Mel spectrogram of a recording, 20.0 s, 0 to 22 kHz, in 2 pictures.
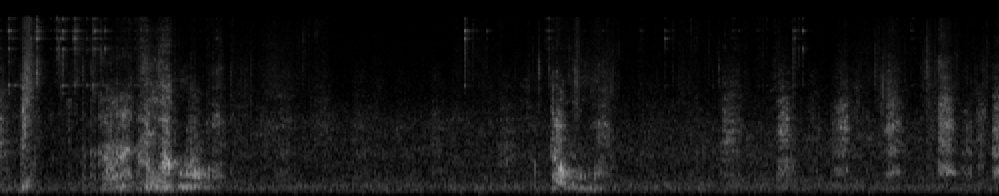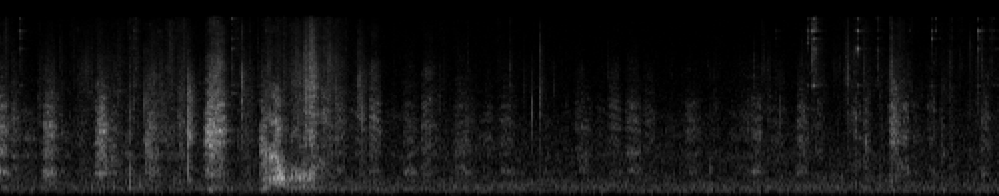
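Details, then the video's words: Two pet dogs play wrestling, Duke, a 7-year-old blue/red pitbull, and Lucy, a 7-month-old German Shepherd; short rough growling bursts near 1.5, 5.5 and 12.5 seconds, with scuffling and quieter huffs between. "Pitbull vs. German Shepherd wrestling match"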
